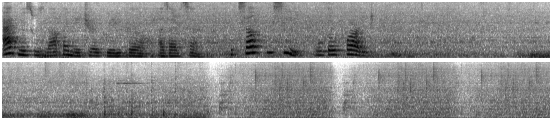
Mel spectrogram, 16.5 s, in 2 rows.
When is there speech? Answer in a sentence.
The speech can be heard from 0.0 to 5.5 s.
